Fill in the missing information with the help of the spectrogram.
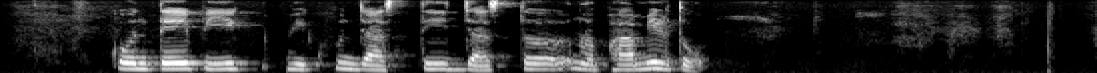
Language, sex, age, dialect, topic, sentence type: Marathi, female, 25-30, Standard Marathi, agriculture, statement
